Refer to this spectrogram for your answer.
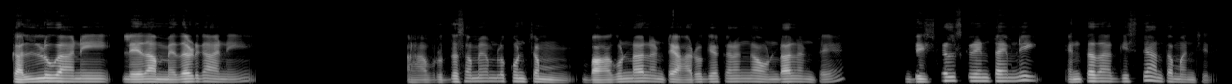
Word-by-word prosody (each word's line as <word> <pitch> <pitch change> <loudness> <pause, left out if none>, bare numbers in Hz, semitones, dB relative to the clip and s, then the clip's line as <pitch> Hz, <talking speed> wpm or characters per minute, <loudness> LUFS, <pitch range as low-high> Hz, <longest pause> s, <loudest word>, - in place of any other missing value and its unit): కళ్ళు 130 +6 +6
గాని 135 0 +2 0.4
లేదా 120 +2 +6 0.2
మెదడు 130 +5 +4
గాని 120 -2 -2 1.7
ఆ! - - -9 0.2
వృద్ధ 115 +3 -6
సమయంలో 145 +1 -4
కొంచెం 130 -3 0 0.5
బాగుండాలంటే, 130 +3 +2 0.2
ఆరోగ్యకరంగా 130 +3 -3
ఉండాలంటే 120 -1 -2 0.9
డిజిటల్ 150 +8 0
స్క్రీన్ 160 -2 -1
టైమ్‌ని 160 +5 0 0.5
ఎంత 125 - -3 0.2
తగ్గిస్తే 140 +5 -6
అంత 145 -2 -7
మంచిది. 105 -3 -12
130 Hz, 90 wpm, -25 LUFS, 120-140 Hz, 1.7 s, కళ్ళు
